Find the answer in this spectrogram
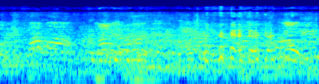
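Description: Indistinct chatter of many voices talking at once in a busy restaurant dining room.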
